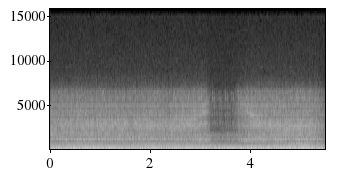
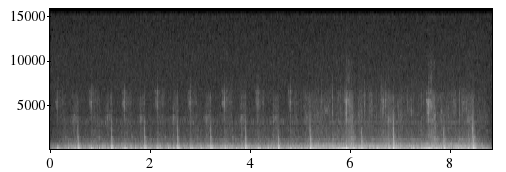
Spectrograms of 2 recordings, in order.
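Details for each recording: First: GM power steering: steady, loud, higher-pitched moan with a rough edge, typical of the pump running low on fluid, often in sharp turns at speed; fix by topping up the reservoir and bleeding the system. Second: GM power steering system: sharp clunks about 1.5 a second, one each time the steering wheel is quickly snapped the other way; considered normal if from the pinion-rack mesh and valve-body internal stops, otherwise test the steering column and intermediate shafts.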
